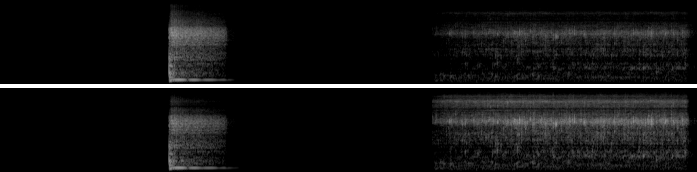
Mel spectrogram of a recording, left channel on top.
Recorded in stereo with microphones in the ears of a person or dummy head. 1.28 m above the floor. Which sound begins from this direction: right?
A running tap, at 4.3 s.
